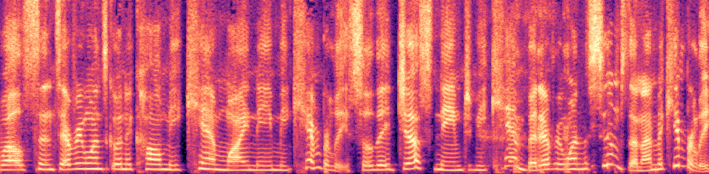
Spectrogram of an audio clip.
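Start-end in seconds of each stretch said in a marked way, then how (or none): none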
